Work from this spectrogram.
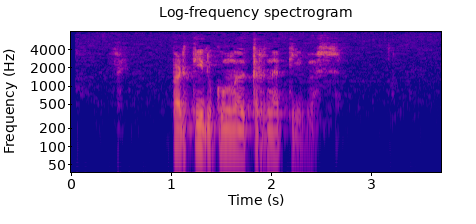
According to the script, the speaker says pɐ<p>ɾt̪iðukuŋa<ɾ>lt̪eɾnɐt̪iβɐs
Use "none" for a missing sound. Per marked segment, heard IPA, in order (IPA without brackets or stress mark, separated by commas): none, none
